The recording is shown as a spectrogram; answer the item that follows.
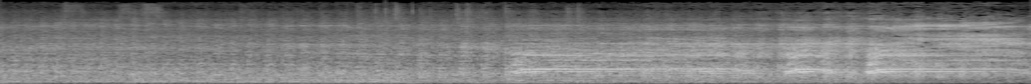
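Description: G scale model train's onboard sound system blowing a chime whistle: one long blast starting about halfway through, a short one, then another long one. It sounds over the steady rumble of the model train's wheels running along the track as it comes up to pass close by.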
